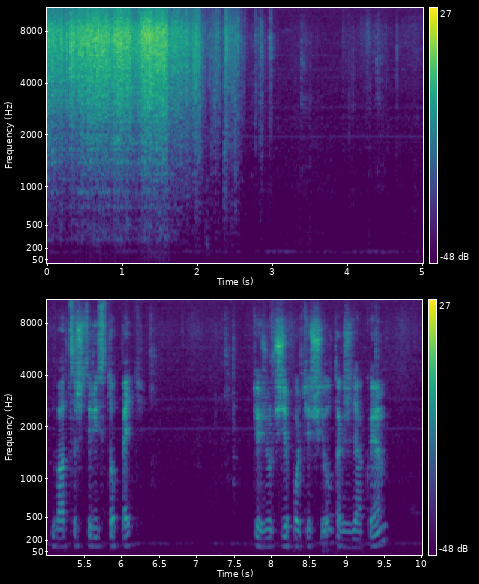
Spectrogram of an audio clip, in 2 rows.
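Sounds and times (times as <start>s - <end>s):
plastic packaging crinkling: 0.0s - 3.0s.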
